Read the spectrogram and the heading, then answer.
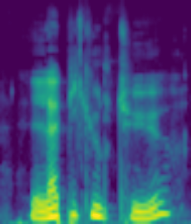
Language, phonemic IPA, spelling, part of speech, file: French, /a.pi.kyl.tyʁ/, apiculture, noun, Fr-apiculture.ogg
- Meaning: beekeeping, apiculture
